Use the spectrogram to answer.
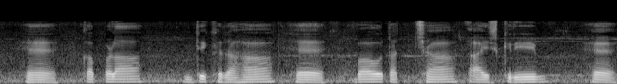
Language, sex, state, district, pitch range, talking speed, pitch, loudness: Hindi, male, Uttar Pradesh, Jalaun, 110-125 Hz, 85 wpm, 120 Hz, -16 LUFS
